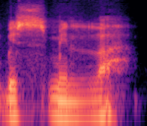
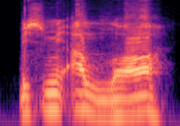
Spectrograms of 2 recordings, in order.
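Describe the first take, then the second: First: The two words are run together as one. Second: The two words are said separately. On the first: "ada hukum dalam membaca langsung Bismillah"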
